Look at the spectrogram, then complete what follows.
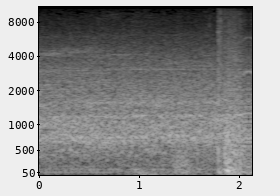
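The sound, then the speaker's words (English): A heavy slam as a wrestler is thrown into the turnbuckle and hit with a short-arm clothesline during a wrestling match, heard as one brief thud near the end over a steady wash of crowd noise. “Throws Hakushi into the turnbuckle. Oh, and just tries to take his head off with that short arm clothesline out of the turnbuckle.”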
